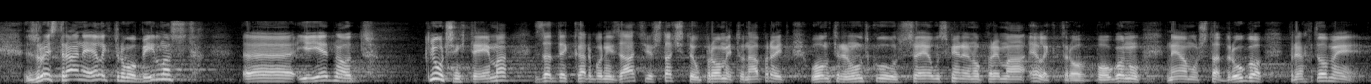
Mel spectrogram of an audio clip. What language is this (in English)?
Croatian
